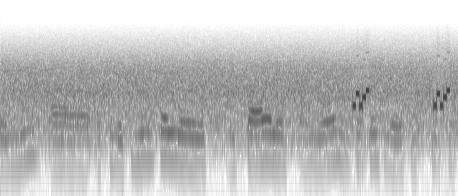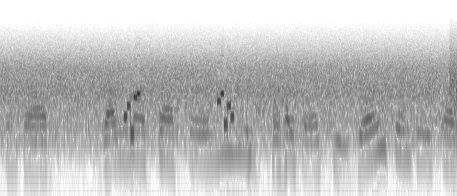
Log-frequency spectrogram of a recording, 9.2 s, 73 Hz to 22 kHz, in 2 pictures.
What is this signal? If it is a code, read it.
Five-tone selective call (EIA), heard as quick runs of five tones, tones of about 30 ms, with radio hiss and a squelch burst at the end. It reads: 36357 36357 13356 46031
